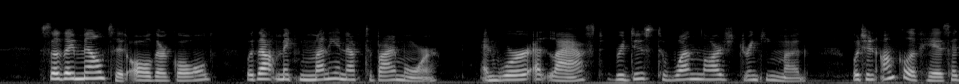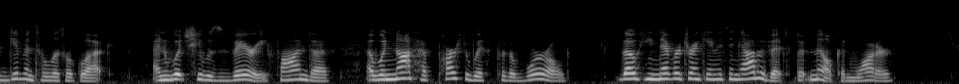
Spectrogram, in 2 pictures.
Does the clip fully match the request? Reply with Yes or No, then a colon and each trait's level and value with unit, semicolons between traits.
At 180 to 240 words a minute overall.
Yes: average, 190 wpm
